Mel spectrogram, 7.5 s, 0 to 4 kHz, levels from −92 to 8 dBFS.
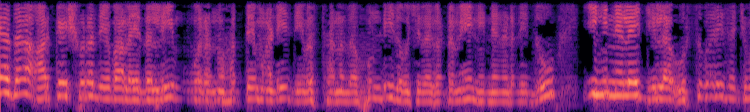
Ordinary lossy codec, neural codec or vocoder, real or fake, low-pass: Opus, 64 kbps; vocoder, 24 kHz, 100 mel bands, Vocos; fake; 3.6 kHz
